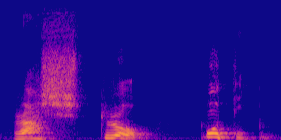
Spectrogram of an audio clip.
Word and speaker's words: রাষ্ট্রপতি: এটার উচ্চারণ কিন্তু রাস, এই যে মূর্ধন্য সমানে তালব্য স, তাই না? তাহলে এটার উচ্চারণটা কি? রাস, এই যে রাস, হ্যাঁ, তারপর কি? ট্র, রাষ্ট্রপতি, পতি, ওকে, রাষ্ট্রপতি। এবার দেখো তো শ্রাবণ, এটার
